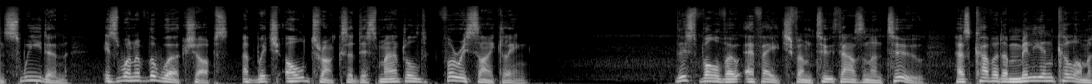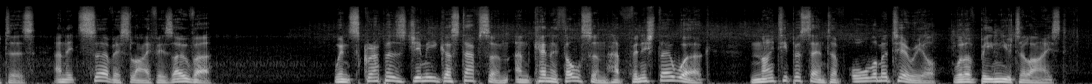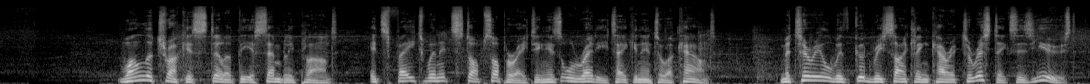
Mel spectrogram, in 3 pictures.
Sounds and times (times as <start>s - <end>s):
Speech: 0.0s - 5.3s, 6.8s - 13.1s, 14.3s - 21.6s, 23.0s - 29.0s, 29.6s - 32.7s.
